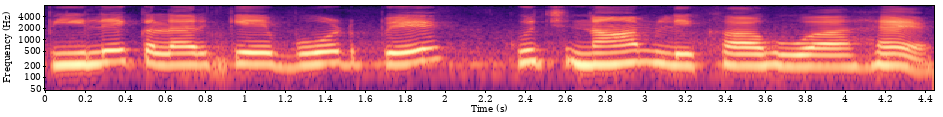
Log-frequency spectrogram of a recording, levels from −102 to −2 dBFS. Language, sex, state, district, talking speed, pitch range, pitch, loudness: Hindi, female, Madhya Pradesh, Katni, 135 wpm, 210-240 Hz, 225 Hz, -11 LUFS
